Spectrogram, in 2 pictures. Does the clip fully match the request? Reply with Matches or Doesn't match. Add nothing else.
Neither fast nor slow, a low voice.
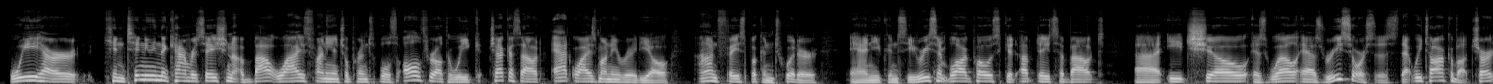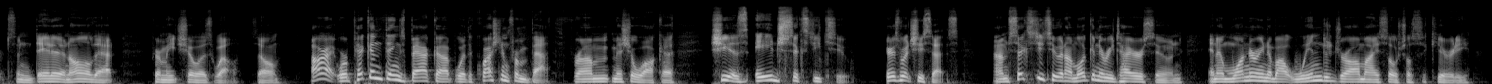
Matches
